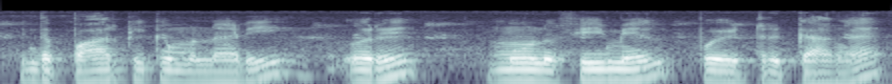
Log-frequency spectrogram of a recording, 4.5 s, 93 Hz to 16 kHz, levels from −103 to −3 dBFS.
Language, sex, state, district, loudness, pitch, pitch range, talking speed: Tamil, male, Tamil Nadu, Nilgiris, -17 LUFS, 115 Hz, 110-115 Hz, 95 wpm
